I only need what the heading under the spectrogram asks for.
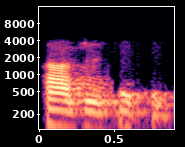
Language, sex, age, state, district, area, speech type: Hindi, male, 18-30, Madhya Pradesh, Jabalpur, urban, conversation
